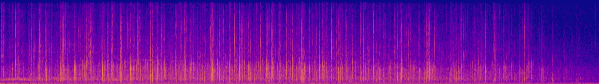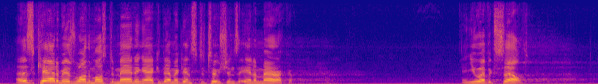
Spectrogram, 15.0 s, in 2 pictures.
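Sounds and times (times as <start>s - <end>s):
audience applause: 0.0s - 7.2s
speech: 7.7s - 11.3s, 13.3s - 14.2s.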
